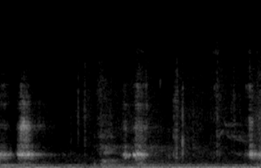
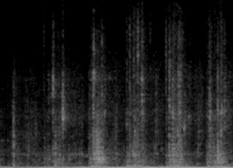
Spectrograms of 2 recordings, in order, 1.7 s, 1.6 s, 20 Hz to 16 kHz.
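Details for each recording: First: Bobcat skid steer, Kubota V2203 diesel, won't restart after 10-minute shutdown: worn fuel lift pump removed and hand-primed barely squirts fuel, then irregular gurgling as air is sucked in; diaphragm not holding pressure, fuel draining back; pump replaced. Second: Bobcat skid steer with a Kubota V2203 diesel that had a crank-no-start after sitting 10+ minutes. The new replacement fuel lift pump, after priming, gives quick even ticking over a low hum with no gurgling, hissing or air sucking. Normal operation.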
